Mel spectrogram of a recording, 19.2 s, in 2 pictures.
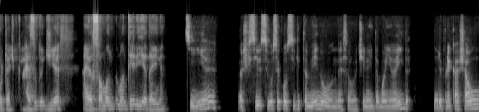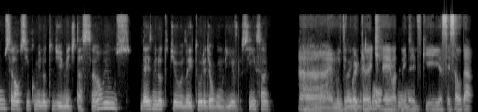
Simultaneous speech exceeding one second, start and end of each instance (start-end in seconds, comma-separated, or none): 16.5-17.9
